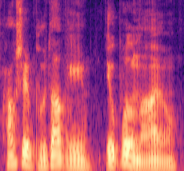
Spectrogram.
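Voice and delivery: talking with mouth full; speaking while eating; chewing noodles. Real, not acted. Seen 0: Slurps noodles until -1s; cheeks full, mouth working while speaking.

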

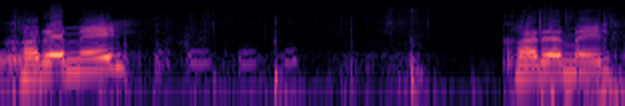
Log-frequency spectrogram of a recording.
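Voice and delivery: high, loud fond call; calling fondly. Real, not acted. Calling her favourite hen Karamel, high and loud. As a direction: call the hen by name, lovingly.

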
